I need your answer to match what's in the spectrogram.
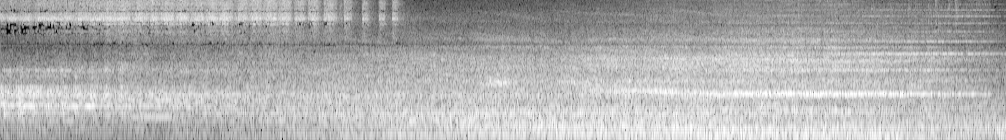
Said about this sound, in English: Okay, I'm going to wait on the train now. This is the train coming in the other direction.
